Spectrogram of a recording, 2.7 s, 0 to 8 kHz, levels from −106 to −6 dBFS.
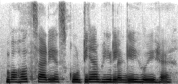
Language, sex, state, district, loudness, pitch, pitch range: Hindi, female, Bihar, Patna, -11 LUFS, 225 Hz, 215-235 Hz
